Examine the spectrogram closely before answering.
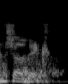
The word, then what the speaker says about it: Chubbuck: Chubbuck. Okay. You showed a clip from Halle Berry. Yes. She in that speech she thanks Ivana Chubbuck.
